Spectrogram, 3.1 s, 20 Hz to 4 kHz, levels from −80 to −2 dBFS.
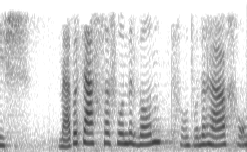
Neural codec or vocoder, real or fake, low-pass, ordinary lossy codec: codec, 16 kHz, 0.5 kbps, FunCodec, trained on Chinese and English, 25 frames a second; fake; 3.6 kHz; MP3, 32 kbps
